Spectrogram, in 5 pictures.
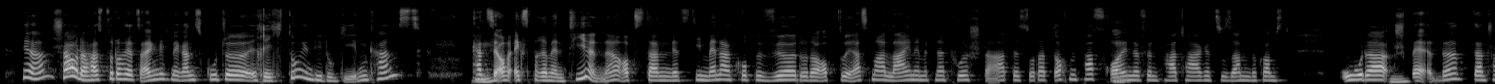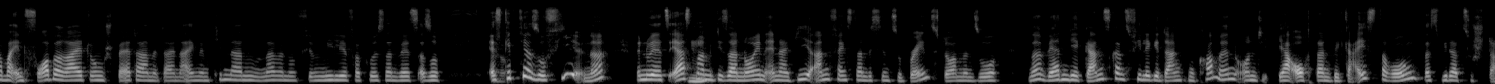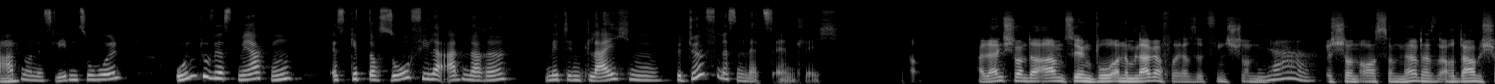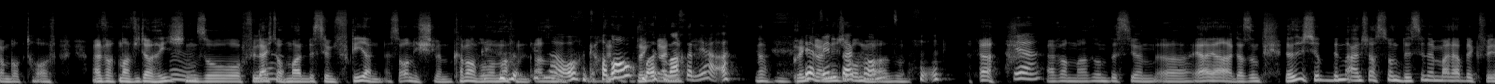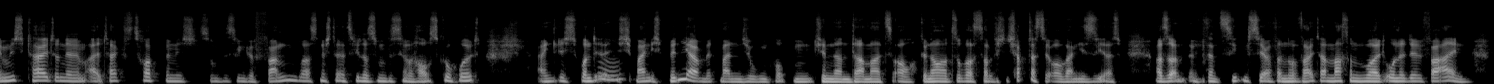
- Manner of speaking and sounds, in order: stressed: "Und"; other background noise; in English: "awesome"; giggle; laughing while speaking: "kann man auch mal machen, ja"; giggle
- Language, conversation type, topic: German, advice, Wie kann ich mehr Geld für Erlebnisse statt für Dinge ausgeben?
